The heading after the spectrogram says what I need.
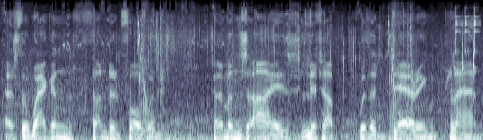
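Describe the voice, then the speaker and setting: A man's voice: mid-range voice, lively intonation, a little slow. A man narrating a scripted fantasy adventure in a dramatic storytelling style. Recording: clear vehicle and ambience noise behind.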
